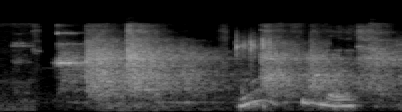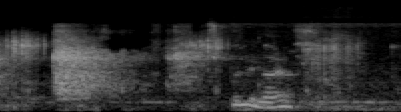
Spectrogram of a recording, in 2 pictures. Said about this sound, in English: I have a metal gate. Let's see what that sounds like.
